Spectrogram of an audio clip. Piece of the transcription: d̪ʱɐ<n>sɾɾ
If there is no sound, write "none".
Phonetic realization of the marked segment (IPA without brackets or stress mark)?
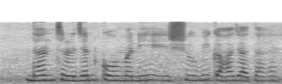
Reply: n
